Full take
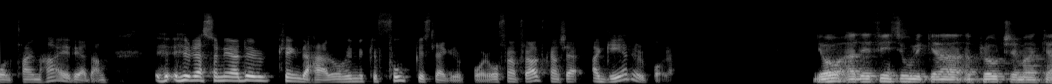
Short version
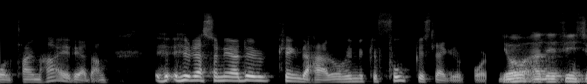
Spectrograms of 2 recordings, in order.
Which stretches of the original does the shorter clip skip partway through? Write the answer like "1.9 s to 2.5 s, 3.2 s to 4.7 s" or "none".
4.9 s to 8.0 s

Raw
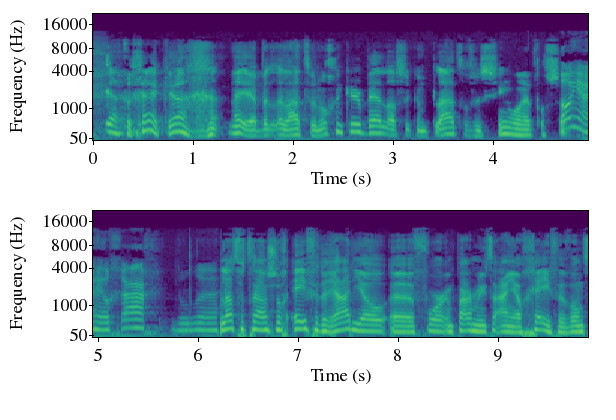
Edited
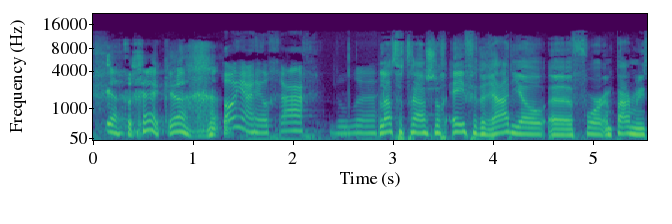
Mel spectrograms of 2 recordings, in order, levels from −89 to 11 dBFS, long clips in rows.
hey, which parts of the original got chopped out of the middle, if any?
1.3 s to 4.6 s

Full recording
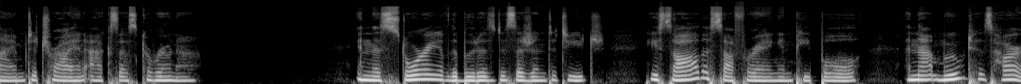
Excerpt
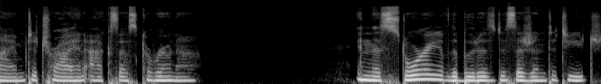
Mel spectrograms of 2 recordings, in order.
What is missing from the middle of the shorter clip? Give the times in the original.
none

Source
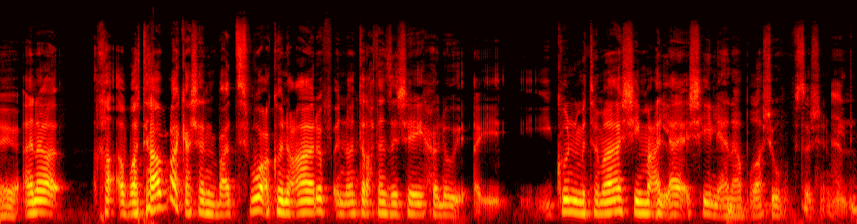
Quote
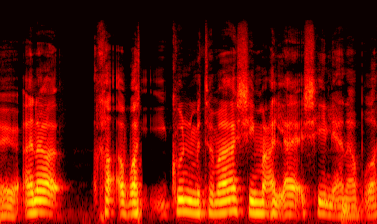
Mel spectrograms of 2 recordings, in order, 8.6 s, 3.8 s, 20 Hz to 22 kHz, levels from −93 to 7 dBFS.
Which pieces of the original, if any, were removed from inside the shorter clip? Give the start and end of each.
1.4 s to 5.3 s

